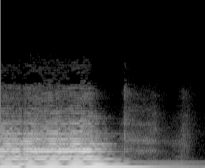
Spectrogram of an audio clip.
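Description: A violin played fiddle-style, sounding one long bowed note: an E, the home note of the E Dorian scale. The note holds steady, then fades away over the last second.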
